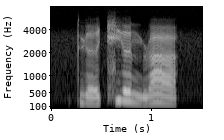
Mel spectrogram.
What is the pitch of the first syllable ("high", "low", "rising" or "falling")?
rising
